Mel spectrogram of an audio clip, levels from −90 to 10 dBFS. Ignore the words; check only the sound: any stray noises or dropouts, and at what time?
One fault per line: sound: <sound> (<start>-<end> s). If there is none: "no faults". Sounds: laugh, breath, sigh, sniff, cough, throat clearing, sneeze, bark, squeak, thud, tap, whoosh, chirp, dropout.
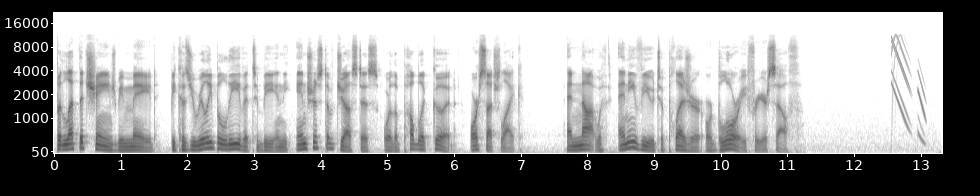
sound: chirp (12.6-13.1 s)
